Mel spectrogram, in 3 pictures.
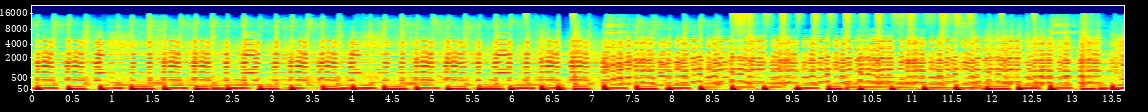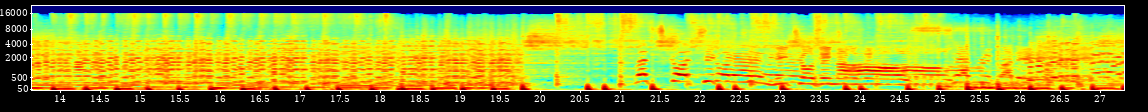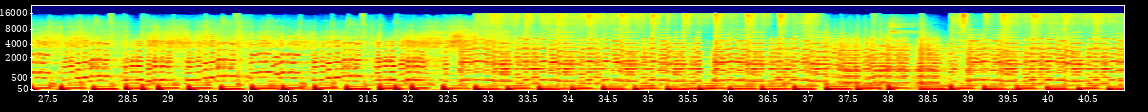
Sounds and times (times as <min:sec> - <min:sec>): Music: 0:00.0 - 0:40.9.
